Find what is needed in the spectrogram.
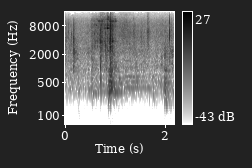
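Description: A few short clinks and rattles of small objects being handled, the loudest about a second in.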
